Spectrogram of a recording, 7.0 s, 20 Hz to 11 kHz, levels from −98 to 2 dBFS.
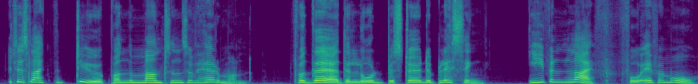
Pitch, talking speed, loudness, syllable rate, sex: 230 Hz, 180 wpm, -18 LUFS, 5.4 syllables/s, female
